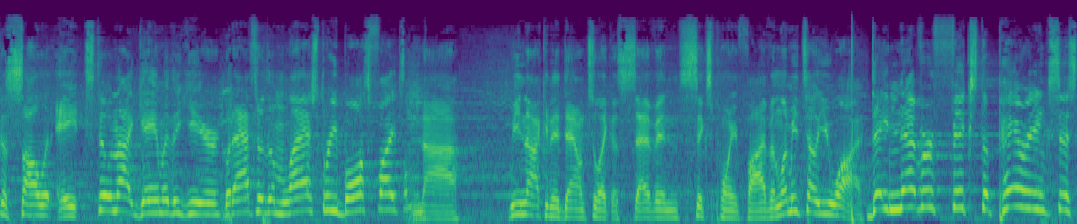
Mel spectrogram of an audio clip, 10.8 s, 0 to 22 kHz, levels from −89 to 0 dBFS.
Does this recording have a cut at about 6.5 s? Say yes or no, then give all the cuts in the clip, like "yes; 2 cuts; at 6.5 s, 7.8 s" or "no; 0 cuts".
no; 3 cuts; at 2.2 s, 4.0 s, 8.6 s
